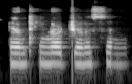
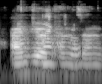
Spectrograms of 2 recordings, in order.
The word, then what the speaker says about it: angiotensin: Like antinogenesis 2. I said it wrong. Yeah, I still got it. Angiotensin 2.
